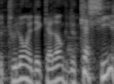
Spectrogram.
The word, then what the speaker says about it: Cassis: et des calanques de cassis je ne doit pas prononcer le s m'ont dit mes amis marseillais la dolce frégate provence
